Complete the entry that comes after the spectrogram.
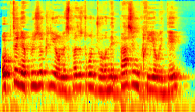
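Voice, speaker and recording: A man's voice: high-pitched, a little fast, dark tone, roomy sound. A man with a slight head cold, coaching freelancers in a motivational live stream and keeping his audience engaged with frequent check-ins. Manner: insistent, keeps checking in with "d'accord?" and "ok?".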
